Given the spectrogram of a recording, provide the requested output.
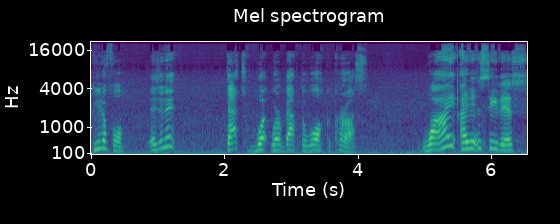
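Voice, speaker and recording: A woman in a Philadelphia accent, medium in pitch, fairly slow, with very wide pitch swings and long, frequent pauses. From Pennsylvania, Philadelphia area. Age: 50s. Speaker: paranormal investigator and vlogger. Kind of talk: casual vlog storytelling. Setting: outdoors on a hiking trail. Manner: loud.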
